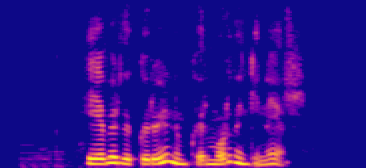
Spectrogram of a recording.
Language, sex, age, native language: Icelandic, female, 30-39, Icelandic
